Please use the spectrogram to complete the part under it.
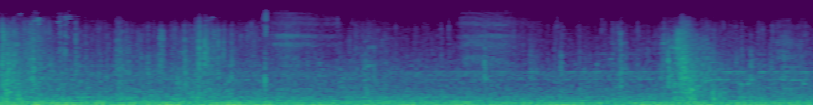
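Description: A young man speaks weakly and breathlessly, close by.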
